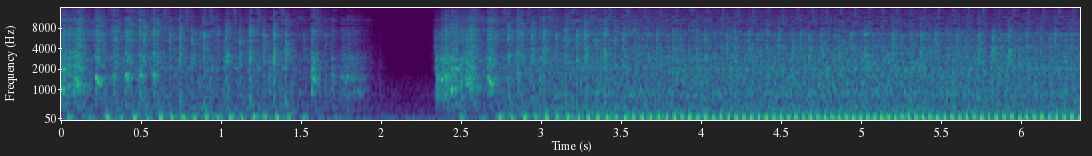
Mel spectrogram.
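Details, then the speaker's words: Honda Hondamatic 400 motorcycle, first start after 15–20+ years sitting: lumpy uneven idle with stumbles, nearly stalling, won't throttle up; owner suspects sticky valves. "okay it is running on its own sounds terrible oh won't throttle up"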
